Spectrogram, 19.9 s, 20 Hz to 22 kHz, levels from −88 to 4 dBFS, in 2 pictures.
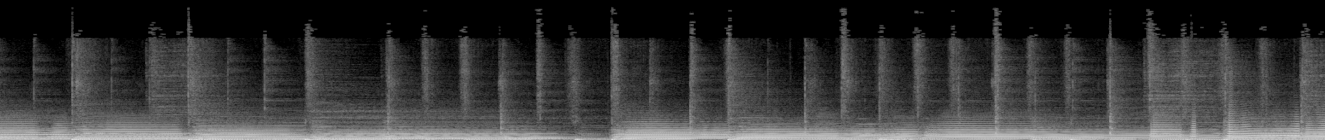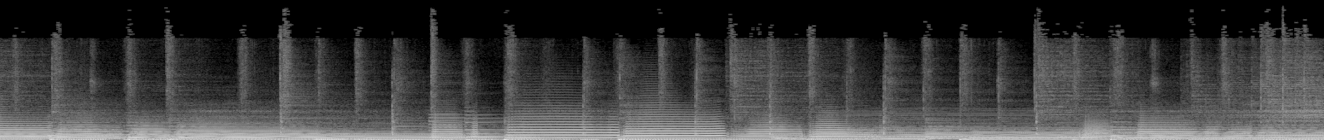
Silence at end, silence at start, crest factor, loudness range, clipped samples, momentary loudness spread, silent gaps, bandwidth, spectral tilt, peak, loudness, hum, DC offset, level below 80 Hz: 0 s; 0 s; 14 dB; 2 LU; under 0.1%; 4 LU; none; 19 kHz; -6.5 dB/octave; 0 dBFS; -16 LUFS; none; under 0.1%; -24 dBFS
